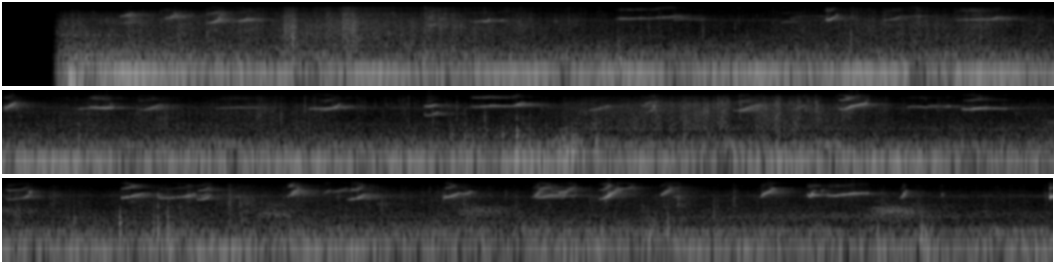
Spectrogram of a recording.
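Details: Young Bolivian squirrel monkeys, one to two years old, grappling in play at Ishigaki Yaima Village on Ishigaki Island, Japan; sharp high chirps and squeaks scattered throughout over a steady low hum and background rustling.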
